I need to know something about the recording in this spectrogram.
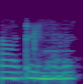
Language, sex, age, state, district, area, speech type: Assamese, female, 18-30, Assam, Majuli, urban, conversation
